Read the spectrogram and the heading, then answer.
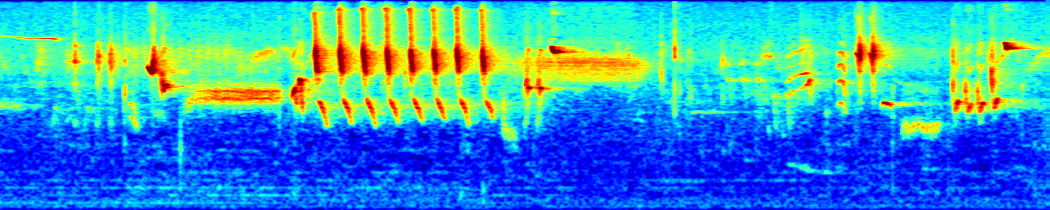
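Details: At S'Albufera a common nightingale delivers a loud series of about nine evenly spaced, hammering notes after a buzzy opening, followed by thin whistles and a closing trill.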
